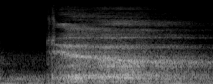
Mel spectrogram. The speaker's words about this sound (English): That's Nosferatu there, doing a bit of heavy breathing towards the end.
